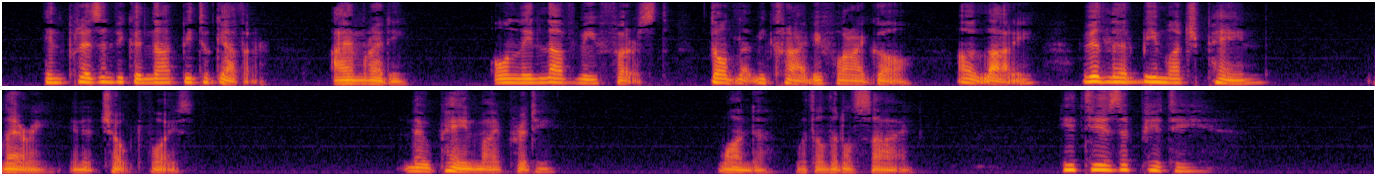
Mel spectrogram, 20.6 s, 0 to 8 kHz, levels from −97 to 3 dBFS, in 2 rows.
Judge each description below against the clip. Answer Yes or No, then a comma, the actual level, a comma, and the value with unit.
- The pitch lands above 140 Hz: No, low, 130 Hz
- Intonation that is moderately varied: No, wide, 6.3 semitones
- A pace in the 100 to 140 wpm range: Yes, slow, 135 wpm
